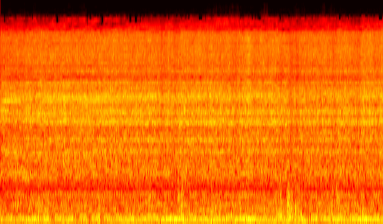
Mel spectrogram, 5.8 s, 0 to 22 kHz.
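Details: Ford 6.0 Powerstroke diesel at idle with a bad injector. Steady idle with a lumpy, uneven low beat underneath as one cylinder fails to pull its weight; misfire from the faulty injector.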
